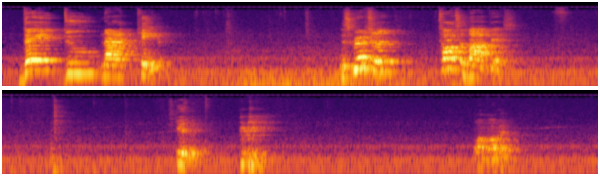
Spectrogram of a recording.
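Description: A man speaks calmly in short phrases, in a room with a slight echo.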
